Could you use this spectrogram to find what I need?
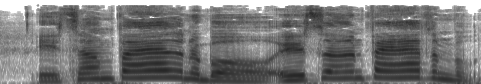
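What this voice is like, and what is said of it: Imitates another person's voice. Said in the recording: “That's my Dr. Phil impression.”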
